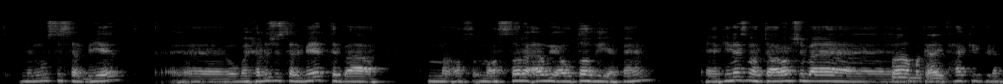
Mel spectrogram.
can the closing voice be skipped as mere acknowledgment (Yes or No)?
Yes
